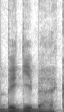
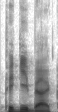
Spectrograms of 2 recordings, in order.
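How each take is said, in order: First: The word begins with a B sound. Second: The word begins with a P sound. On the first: "it's a biggyback ride" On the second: "It's not a piggyback ride"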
